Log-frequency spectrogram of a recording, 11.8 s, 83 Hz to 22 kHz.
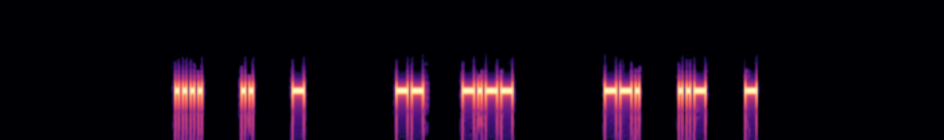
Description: Morse code, heard as a keyed tone, about 25 wpm, spaced as for 13 wpm, 600 Hz. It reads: HIT MY GUT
